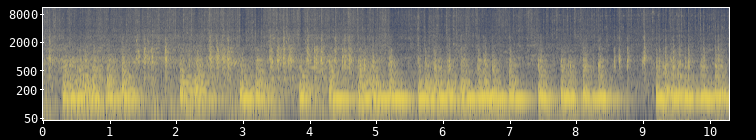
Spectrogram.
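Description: Festival float music: a low pitched tone held in phrases of a second or two, with short breaks, over rapid wooden clicking percussion.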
